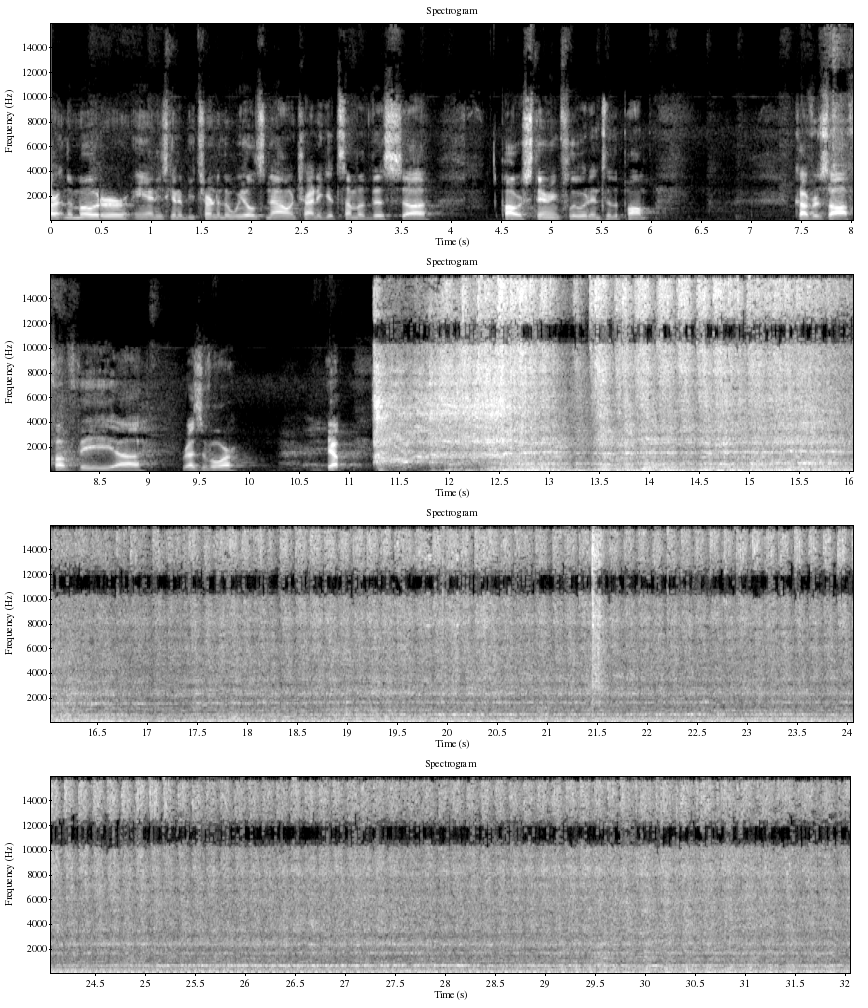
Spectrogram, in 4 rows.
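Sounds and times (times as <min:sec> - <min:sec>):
engine idling: 0:11.3 - 0:32.0.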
